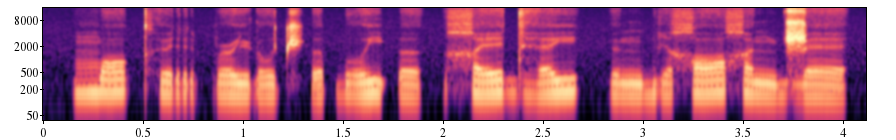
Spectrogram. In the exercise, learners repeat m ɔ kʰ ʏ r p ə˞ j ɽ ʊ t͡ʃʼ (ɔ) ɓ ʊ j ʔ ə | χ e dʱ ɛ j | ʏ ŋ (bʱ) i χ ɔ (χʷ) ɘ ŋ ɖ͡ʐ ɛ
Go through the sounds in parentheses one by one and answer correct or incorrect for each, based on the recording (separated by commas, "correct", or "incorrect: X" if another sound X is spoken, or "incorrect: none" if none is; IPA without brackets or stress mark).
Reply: incorrect: ə, incorrect: b, incorrect: χ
